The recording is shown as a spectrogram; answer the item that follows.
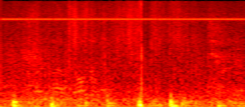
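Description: A few irregular dull low thumps, with a faint voice in the background and a faint steady high-pitched whine.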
